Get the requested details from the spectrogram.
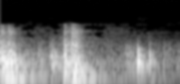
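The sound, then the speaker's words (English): A heavy jail cell door is shut by a sheriff on a judge inside the cell, closing with a solid clank, followed by a few lighter metallic rattles and clicks as it settles and latches. There is no talking. “Go right into the cell, Judge. I'll have to close the door on you.”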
